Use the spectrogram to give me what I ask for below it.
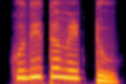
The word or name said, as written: ಕುದಿತಮೆಟ್ಟು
